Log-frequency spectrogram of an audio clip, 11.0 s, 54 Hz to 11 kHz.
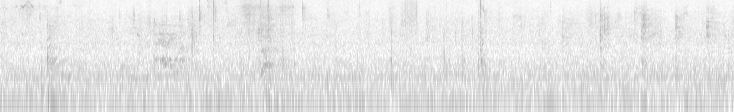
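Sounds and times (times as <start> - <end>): indoor arena ambience: 0.0 - 11.0.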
